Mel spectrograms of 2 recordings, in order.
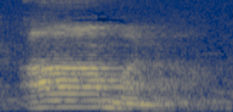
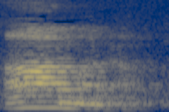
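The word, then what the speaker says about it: آمن: There are two alifs in this word, so we pronounce as amana. Stretch, amana.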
